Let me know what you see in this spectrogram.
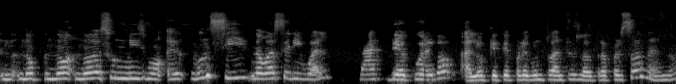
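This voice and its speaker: Her voice is high-pitched yet dark and mellow in tone. The woman speaks at a moderate pace. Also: ordinary pitch variation. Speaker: voice actor. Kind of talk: interview answer.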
